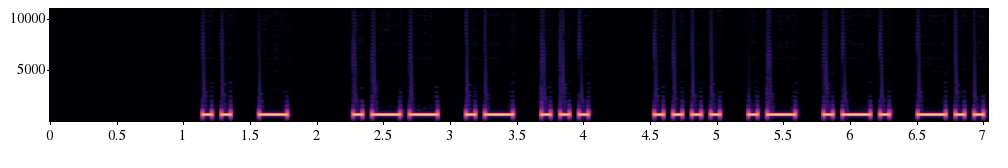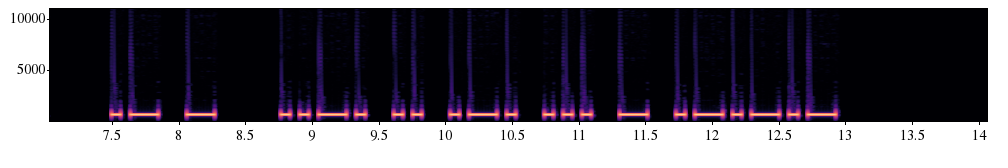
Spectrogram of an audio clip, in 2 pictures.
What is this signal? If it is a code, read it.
Morse code, heard as a keyed tone, about 17 wpm, 700 Hz. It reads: IT WAS HARD AT FIRST.
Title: Sentences from Top 1000 Words - Review Part 1 - 17wpm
